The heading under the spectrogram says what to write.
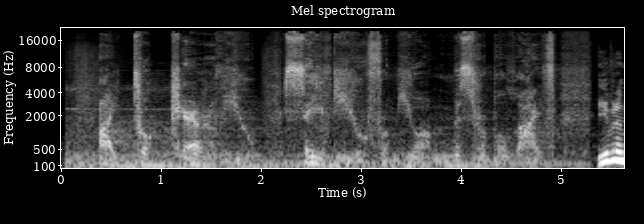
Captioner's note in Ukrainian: занадто драматичним, роздратованим голосом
